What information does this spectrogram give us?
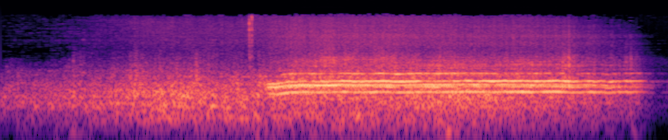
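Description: Train rumbling along on a ride toward Germany, a dense rolling clatter that is joined by a loud, sustained multi-toned whistle chord holding steady for several seconds before everything cuts off.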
